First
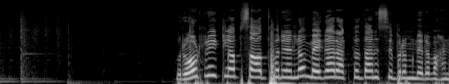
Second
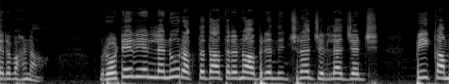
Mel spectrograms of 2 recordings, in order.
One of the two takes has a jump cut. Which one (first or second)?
first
